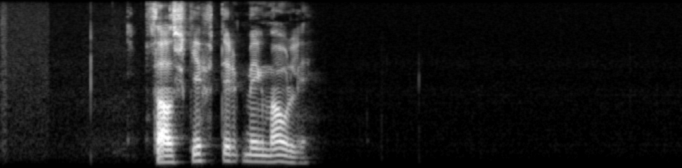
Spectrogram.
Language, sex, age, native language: Icelandic, male, 20-29, Icelandic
